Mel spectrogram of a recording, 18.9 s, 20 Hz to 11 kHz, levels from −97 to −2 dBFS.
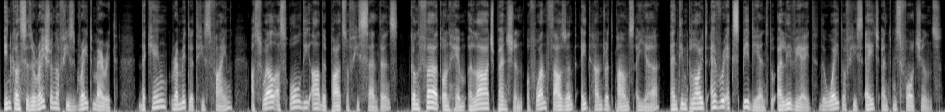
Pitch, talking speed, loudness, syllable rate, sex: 120 Hz, 150 wpm, -20 LUFS, 4.6 syllables/s, male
